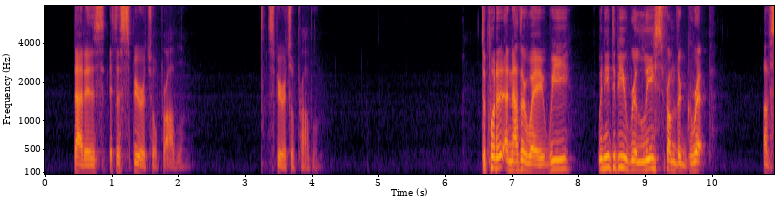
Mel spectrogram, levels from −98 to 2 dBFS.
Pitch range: 135-160 Hz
